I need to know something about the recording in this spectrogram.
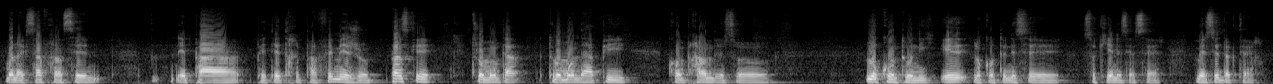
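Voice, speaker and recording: A man's voice: on the low side, steady tone, a little slow, mellow. A man from Rwanda with a Rwandan accent, hosting an interview in a hesitant way, with many fillers. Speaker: host.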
